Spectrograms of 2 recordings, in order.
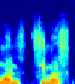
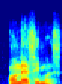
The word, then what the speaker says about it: Onesimus: guy that Tari went to mention, he he mispronounced the name. He called him one Semos, but his name is Onesimus. Now, the the reason I know about that because I was talking about Onesimus way back in 2019 about African, how white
